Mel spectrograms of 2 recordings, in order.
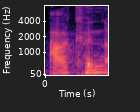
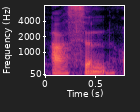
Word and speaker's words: Arcen: Äh, spricht man den Arsen aus? Ich glaube ja, ne? Mhm, genau. Er wird ja. geschrieben A-R-C-E-N. Man könnte auch meinen Arken, aber ich glaube, er wird Arsen ausgesprochen. Ist Arsen.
